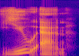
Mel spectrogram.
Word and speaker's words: un: Now, I want you to notice that tiny little word right in the middle, un, spelled u n. It has this slightly nasal pronunciation, un.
